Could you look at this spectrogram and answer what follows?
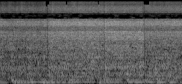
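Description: Tofu frying in hot coconut oil in a pan, a continuous close, loud sizzling hiss with faint crackle that holds steady throughout.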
